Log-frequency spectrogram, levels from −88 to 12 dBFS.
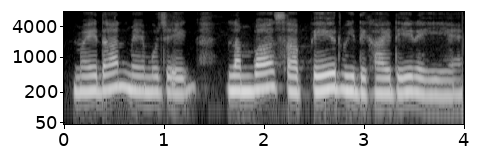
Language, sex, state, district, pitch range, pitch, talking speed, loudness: Hindi, female, Arunachal Pradesh, Lower Dibang Valley, 195-225 Hz, 210 Hz, 180 wpm, -14 LUFS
